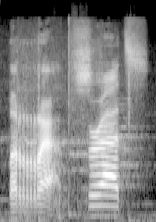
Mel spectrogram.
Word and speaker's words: Barats: Barats. Wait, Barats rhymes with? Strats, right?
